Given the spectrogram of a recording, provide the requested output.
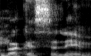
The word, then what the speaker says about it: Abubakar Salim: Am I pronouncing that correctly? Abubakar Salim, yeah. Abubakar Salim.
